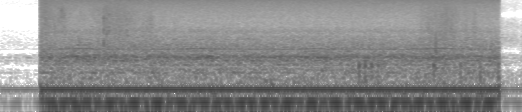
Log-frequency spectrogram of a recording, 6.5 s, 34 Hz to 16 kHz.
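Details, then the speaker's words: Amaran 60x S COB video light with smart fan mode stepped down from 50 to 25 to 10 with no change: steady, even low fan hum, no ticking, rubbing or speed wavering; noise comes equally from front and rear; normal fan noise. "And you might notice there is no difference. Moving down to 25. Still no difference and 10. And it's the same. The fan noise on the 60XS emits from the front of the light and the rear equally, so you really can't escape the fan noise."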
